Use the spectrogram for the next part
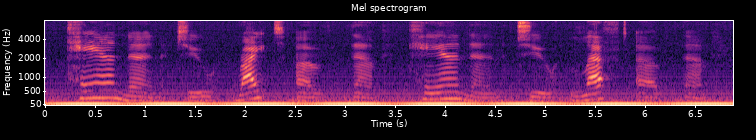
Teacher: can see here that the pattern of stressed and unstressed syllables we start with a stress and then it's followed by two unstressed and that is the regular rhythm throughout this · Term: dactylic rhythm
